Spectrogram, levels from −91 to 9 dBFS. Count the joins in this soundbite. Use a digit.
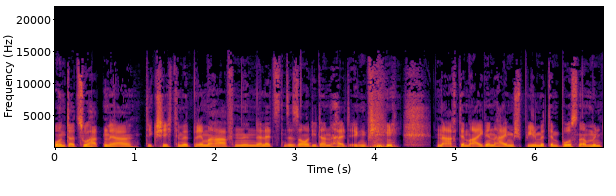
1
